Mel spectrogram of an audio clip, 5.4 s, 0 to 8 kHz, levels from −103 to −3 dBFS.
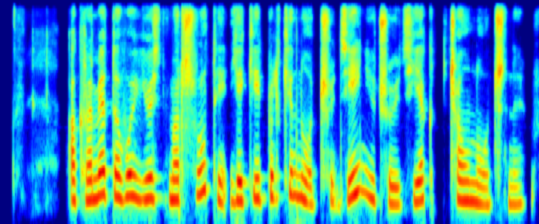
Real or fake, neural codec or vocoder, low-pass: fake; codec, 16 kHz, 4 kbps, X-Codec, HuBERT features, trained on LibriSpeech; 7.2 kHz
